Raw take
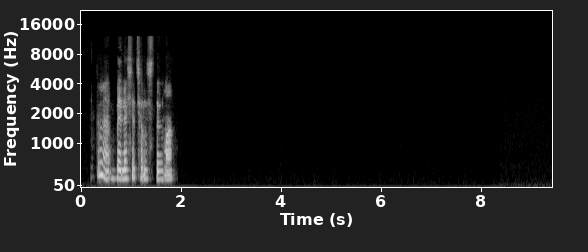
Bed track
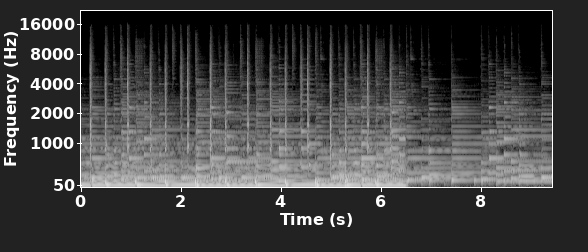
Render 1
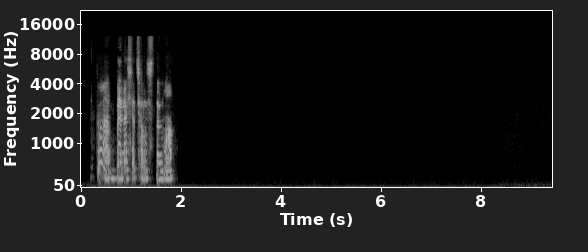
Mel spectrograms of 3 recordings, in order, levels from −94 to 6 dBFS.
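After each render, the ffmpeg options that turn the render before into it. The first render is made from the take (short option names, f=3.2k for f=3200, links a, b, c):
-af "afftfilt=real='re*lt(hypot(re,im),0.631)':imag='im*lt(hypot(re,im),0.631)':win_size=1024:overlap=0.75,equalizer=f=310:w=1.1:g=-10.5"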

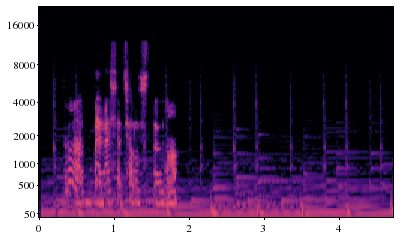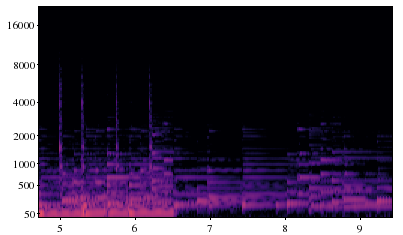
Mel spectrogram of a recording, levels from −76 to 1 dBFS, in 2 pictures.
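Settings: -filter_complex "[1:a]volume=-20.5dB[a];[0:a][a]amix=inputs=2:normalize=0"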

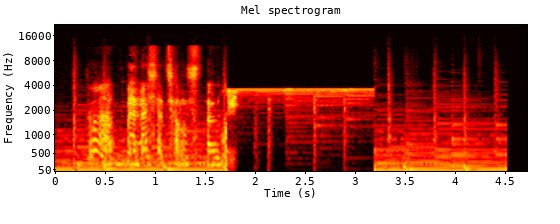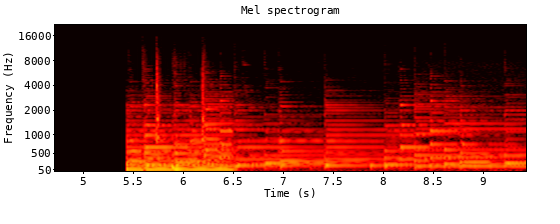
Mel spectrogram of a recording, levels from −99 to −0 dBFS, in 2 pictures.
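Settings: -filter_complex "[0:a]asettb=1/sr,asplit=3[a][b][c];[a]atrim=end=1.724[d];[b]atrim=start=1.72:end=3.19,asetpts=PTS-STARTPTS,afade=t=in:d=0.004:c=qsin,afade=t=out:st=1.466:d=0.004:c=qsin,lowpass=f=3.1k:t=q:w=0.5098,lowpass=f=3.1k:t=q:w=0.6013,lowpass=f=3.1k:t=q:w=0.9,lowpass=f=3.1k:t=q:w=2.563,afreqshift=-3600[e];[c]atrim=start=3.186[f];[d][e]acrossfade=d=0.004:c1=hsin:c2=qsin[g];[g][f]acrossfade=d=0.004:c1=qsin:c2=hsin,asplit=3[h][i][j];[h]atrim=end=4.52,asetpts=PTS-STARTPTS,afade=t=out:st=4.516:d=0.004:c=hsin[k];[i]atrim=start=4.52:end=5.43,asetpts=PTS-STARTPTS,volume=0[l];[j]atrim=start=5.43,asetpts=PTS-STARTPTS,afade=t=in:d=0.004:c=hsin[m];[k][l][m]concat=n=3:v=0:a=1"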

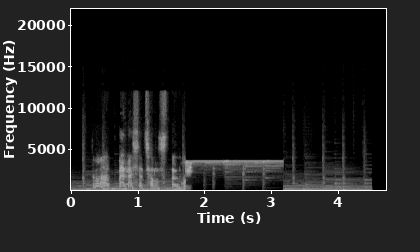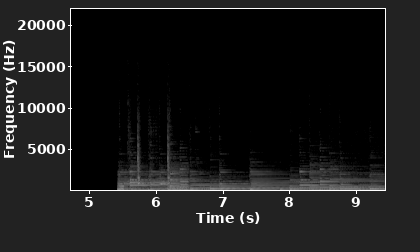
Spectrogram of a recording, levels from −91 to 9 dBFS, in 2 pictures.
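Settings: -filter_complex "[0:a]asettb=1/sr,asplit=3[a][b][c];[a]atrim=end=2.094[d];[b]atrim=start=2.09:end=2.49,asetpts=PTS-STARTPTS,afade=t=in:d=0.004:c=qsin,afade=t=out:st=0.396:d=0.004:c=qsin,highpass=f=160:w=0.5412,highpass=f=160:w=1.3066[e];[c]atrim=start=2.486[f];[d][e]acrossfade=d=0.004:c1=hsin:c2=qsin[g];[g][f]acrossfade=d=0.004:c1=qsin:c2=hsin,asettb=1/sr,asplit=3[h][i][j];[h]atrim=end=5.524[k];[i]atrim=start=5.52:end=6.18,asetpts=PTS-STARTPTS,afade=t=in:d=0.004:c=qsin,afade=t=out:st=0.656:d=0.004:c=qsin,lowshelf=f=620:t=q:w=3:g=-8.5[l];[j]atrim=start=6.176[m];[k][l]acrossfade=d=0.004:c1=hsin:c2=qsin[n];[n][m]acrossfade=d=0.004:c1=qsin:c2=hsin"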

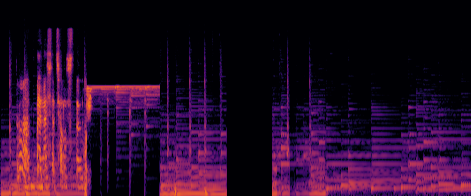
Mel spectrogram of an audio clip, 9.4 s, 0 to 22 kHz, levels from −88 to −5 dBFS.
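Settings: -filter_complex "[0:a]asettb=1/sr,asplit=3[a][b][c];[a]atrim=end=0.994[d];[b]atrim=start=0.99:end=1.67,asetpts=PTS-STARTPTS,afade=t=in:d=0.004:c=qsin,afade=t=out:st=0.676:d=0.004:c=qsin,lowshelf=f=260:g=-10[e];[c]atrim=start=1.666[f];[d][e]acrossfade=d=0.004:c1=hsin:c2=qsin[g];[g][f]acrossfade=d=0.004:c1=qsin:c2=hsin,asplit=2[h][i];[h]atrim=end=5.78,asetpts=PTS-STARTPTS,afade=t=out:st=5.776:d=0.004:c=hsin:silence=0.112202[j];[i]atrim=start=5.78,asetpts=PTS-STARTPTS,afade=t=in:d=1.21:c=qsin:silence=0.112202[k];[j][k]concat=n=2:v=0:a=1"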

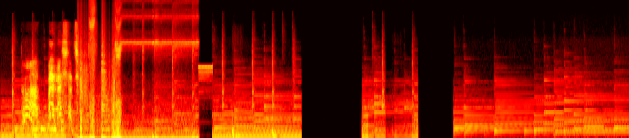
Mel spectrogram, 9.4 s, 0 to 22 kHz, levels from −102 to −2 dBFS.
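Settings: -filter_complex "[0:a]asplit=3[a][b][c];[a]afade=t=out:st=1.16:d=0.02[d];[b]aeval=exprs='abs(val(0))':c=same,afade=t=in:st=1.16:d=0.02,afade=t=out:st=2.97:d=0.02[e];[c]afade=t=in:st=2.97:d=0.02[f];[d][e][f]amix=inputs=3:normalize=0,asplit=3[g][h][i];[g]atrim=end=6.27,asetpts=PTS-STARTPTS,afade=t=out:st=6.266:d=0.004:c=hsin[j];[h]atrim=start=6.27:end=6.8,asetpts=PTS-STARTPTS,volume=0[k];[i]atrim=start=6.8,asetpts=PTS-STARTPTS,afade=t=in:d=0.004:c=hsin[l];[j][k][l]concat=n=3:v=0:a=1"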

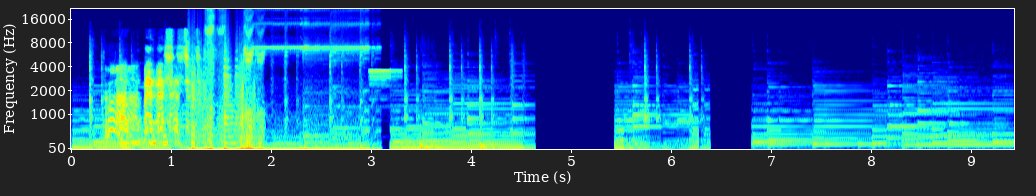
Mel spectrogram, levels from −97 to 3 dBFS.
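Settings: -filter_complex "[0:a]asplit=2[a][b];[b]adelay=116.6,volume=-8dB,highshelf=f=4k:g=-2.62[c];[a][c]amix=inputs=2:normalize=0"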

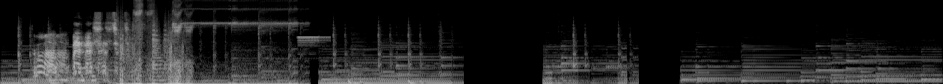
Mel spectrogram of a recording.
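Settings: -af "volume=7.5dB"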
